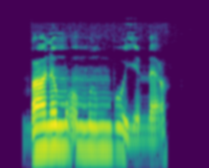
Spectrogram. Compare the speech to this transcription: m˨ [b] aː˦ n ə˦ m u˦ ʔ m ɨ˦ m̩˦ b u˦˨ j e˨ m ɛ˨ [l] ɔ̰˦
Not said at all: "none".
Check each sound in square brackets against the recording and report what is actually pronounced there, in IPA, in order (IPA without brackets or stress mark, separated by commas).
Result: b, ɾ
